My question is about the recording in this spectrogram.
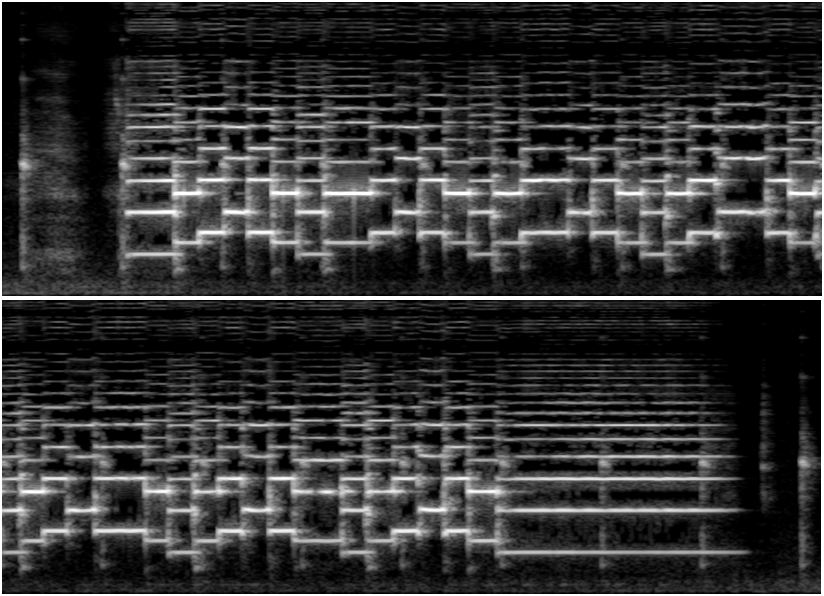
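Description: Solo oboe playing a concert C arpeggio exercise: quick repeating figures stepping up and down the arpeggio, ending on a long held note of about two and a half seconds.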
